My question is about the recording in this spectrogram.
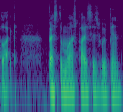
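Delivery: ordinary talk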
